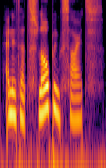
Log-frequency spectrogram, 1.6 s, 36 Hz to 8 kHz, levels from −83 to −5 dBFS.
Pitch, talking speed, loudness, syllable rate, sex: 200 Hz, 190 wpm, -17 LUFS, 4.9 syllables/s, female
